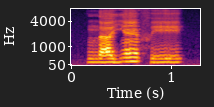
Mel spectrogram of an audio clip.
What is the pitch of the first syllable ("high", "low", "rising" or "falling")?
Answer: low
